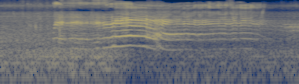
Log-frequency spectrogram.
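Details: Strong, clear, high-pitched wail rising and falling: the normal vigorous cry of a newborn described as fit and healthy.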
